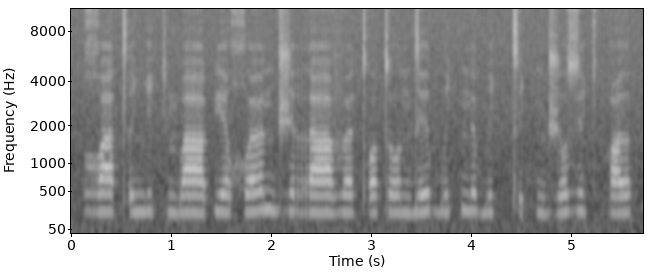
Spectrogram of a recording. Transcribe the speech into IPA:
ʁʷ a tʼ ə ɲ e c m b a pʲ e χʷ œ n d͡ʒ ə r a v œ tʼ ɔ t o n d ɪ b ə c n ø b e c tʼ ɪ c n d͡ʒ o z y c qʷ ə

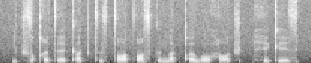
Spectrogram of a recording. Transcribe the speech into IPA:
i t͡ʃ z ə qʰ i tʼ ɛ kʼ a t͡ʃ tʼ ɯ s tʼ ɑ tʼ ɑ z k ə n a k qʼ ɯ w ɔ h ɑ t͡ʃ | h e kʼ e z

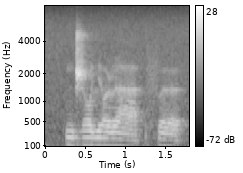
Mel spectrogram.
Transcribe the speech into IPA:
n d͡ʒ ɔ˨ lʲ ɔ˨ ɭ a˨ | f œ˨

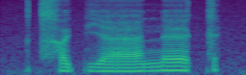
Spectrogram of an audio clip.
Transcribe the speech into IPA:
t͡sʰ ʌ pʲ æː n ɛ k

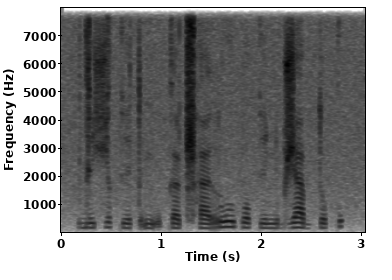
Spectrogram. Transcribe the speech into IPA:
d i ç ə k i t ə̰ ɲ ṵ k ɛ ʈ͡ʂʰ æ r w u p o k i ɲ ə b ʒ æ b t u k

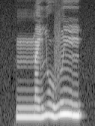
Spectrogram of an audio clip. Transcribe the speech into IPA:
mː æ̃ ʎ u v ĩ

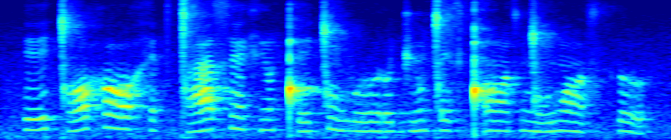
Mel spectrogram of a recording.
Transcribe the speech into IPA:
e ɡ͡ǀ ɔ h ɔː h ɛ t ɡ͡ǀ a s ɛ̃ xʲ õ ǃʰ e ǀ ũ v ʊː ɾ o d͡ʒ ũ ǀ e s ǃʼ ɔ̃ː s ŋ͡ǀ ũ v ɔ̃ː s θ ʊ

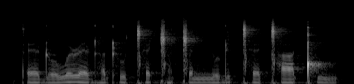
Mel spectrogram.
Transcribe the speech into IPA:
tʼ ɛ ɖ o w ʊ ɭ ɛ ɖʱ a ʈʰ u ǀʰ ɛ ɡ͡ǁ a ǁ ɛ nː u ɖ i ǀʰ ɛ ǀʰ a ǃʰ i

